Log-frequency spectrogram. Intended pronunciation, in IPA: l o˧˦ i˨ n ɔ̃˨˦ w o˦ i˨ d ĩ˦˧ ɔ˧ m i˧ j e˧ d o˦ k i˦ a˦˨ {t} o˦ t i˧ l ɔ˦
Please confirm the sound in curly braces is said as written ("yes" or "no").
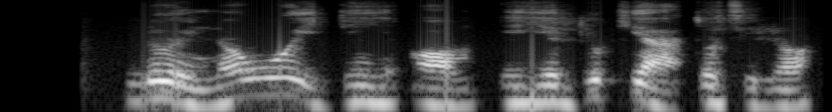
yes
